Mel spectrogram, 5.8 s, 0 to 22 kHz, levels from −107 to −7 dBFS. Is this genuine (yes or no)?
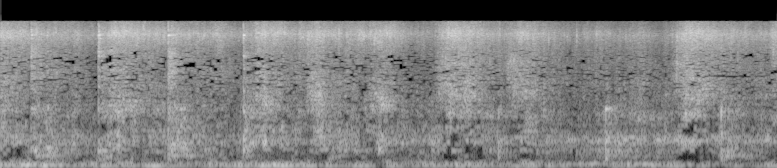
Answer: yes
